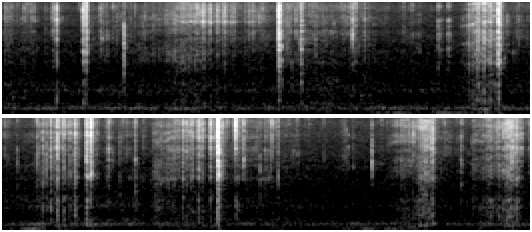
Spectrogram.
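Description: A solid, dry white bar of soap held in the hand is shaved along its edge with a utility knife blade. The result is a quiet run of bright, crisp scraping strokes broken by sharp, short clicks, with longer hissing scrapes swelling near the middle and end.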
